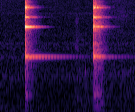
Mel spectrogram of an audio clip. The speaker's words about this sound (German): Ja, also wenn man an Glas schlägt, mach noch mal mit dem Löffel.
